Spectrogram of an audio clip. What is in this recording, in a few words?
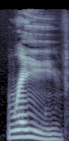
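"rave", English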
